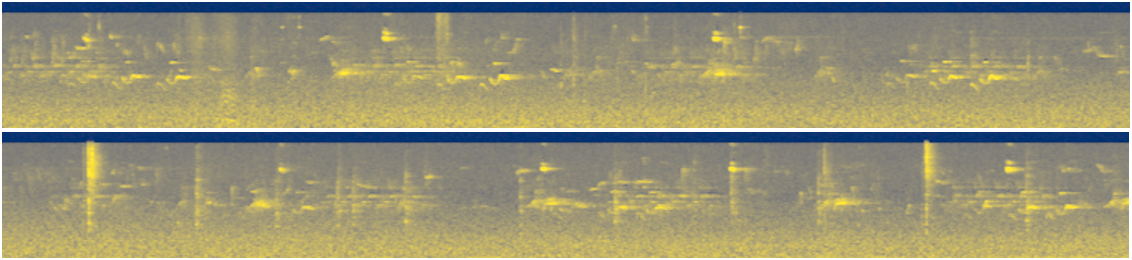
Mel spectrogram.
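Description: Songbirds singing in a swamp forest: short song phrases repeat every two to three seconds over a faint steady background hiss, with a single sharp click about halfway through.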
